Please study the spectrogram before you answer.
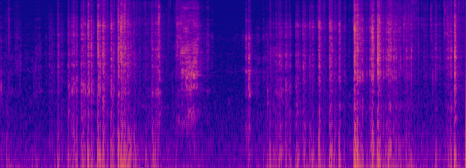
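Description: A small metal blade scrapes and carves flakes off the edge of a solid, hand-sized oval bar of dry orange Palmolive soap held in one hand. The sound is a run of crisp, dry scraping and shaving strokes with bright, papery crackle over a faint low rumble, broken by short pauses.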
